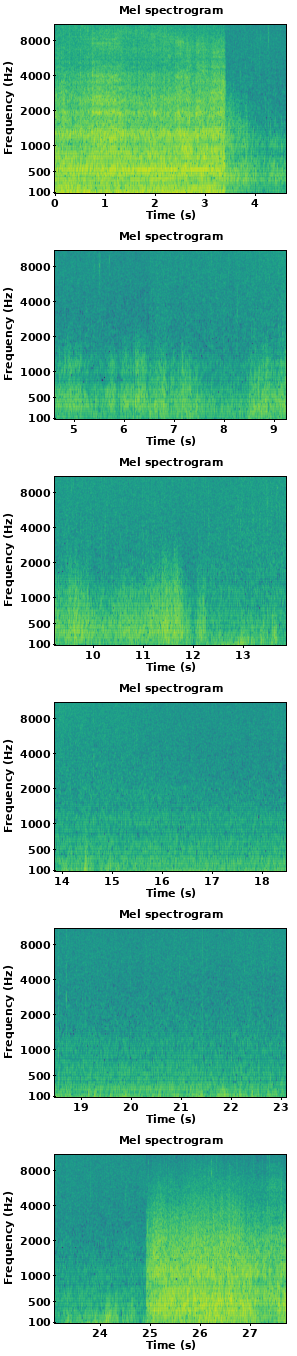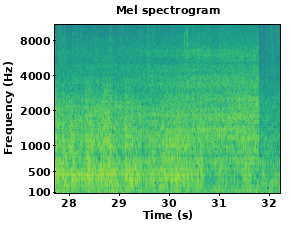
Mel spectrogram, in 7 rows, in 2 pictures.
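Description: Blizzard wind noise and snowplow engines. It is loud with an engine tone for the first three seconds, then drops to quieter uneven noise with a low hum through the middle. From about 25 s it turns loud again as a tractor snowplow with a front blade comes through the snow.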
